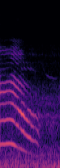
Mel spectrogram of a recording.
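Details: Talking pet Alexandrine parakeet gives a single nasal, drawn-out syllable that slides downward, between the words hello and I love you, in a quiet room.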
